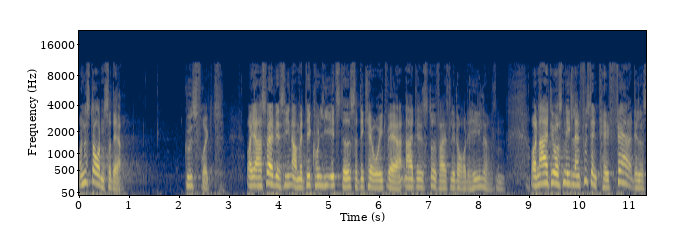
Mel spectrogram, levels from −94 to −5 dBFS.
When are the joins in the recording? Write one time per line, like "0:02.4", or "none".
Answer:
none

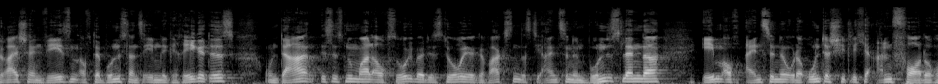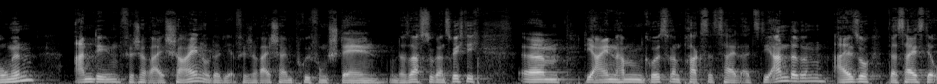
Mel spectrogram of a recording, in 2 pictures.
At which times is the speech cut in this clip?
0:17.7

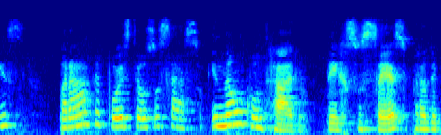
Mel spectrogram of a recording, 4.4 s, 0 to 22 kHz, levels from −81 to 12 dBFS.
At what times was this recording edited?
0:03.1

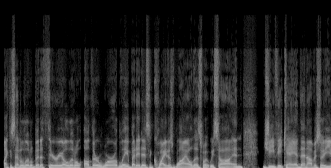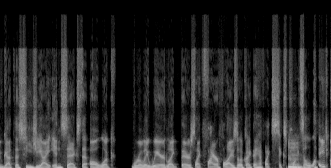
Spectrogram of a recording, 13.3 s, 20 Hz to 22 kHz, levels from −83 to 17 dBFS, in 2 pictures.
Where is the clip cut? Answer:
none

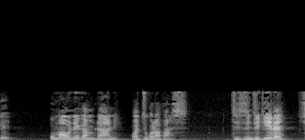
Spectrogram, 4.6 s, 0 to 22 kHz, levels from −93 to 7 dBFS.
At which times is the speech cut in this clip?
none

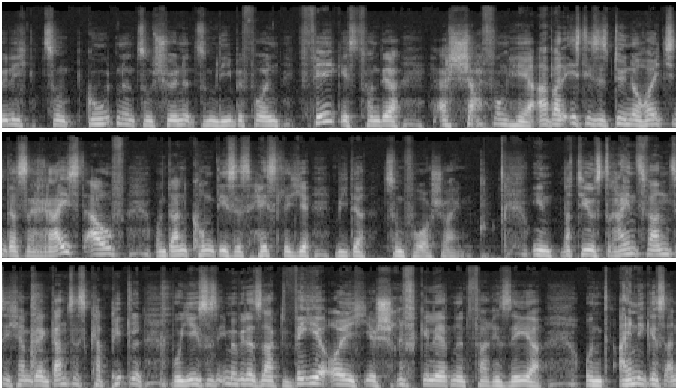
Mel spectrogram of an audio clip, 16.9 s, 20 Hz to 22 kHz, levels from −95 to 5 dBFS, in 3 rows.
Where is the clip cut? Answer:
0:10.0

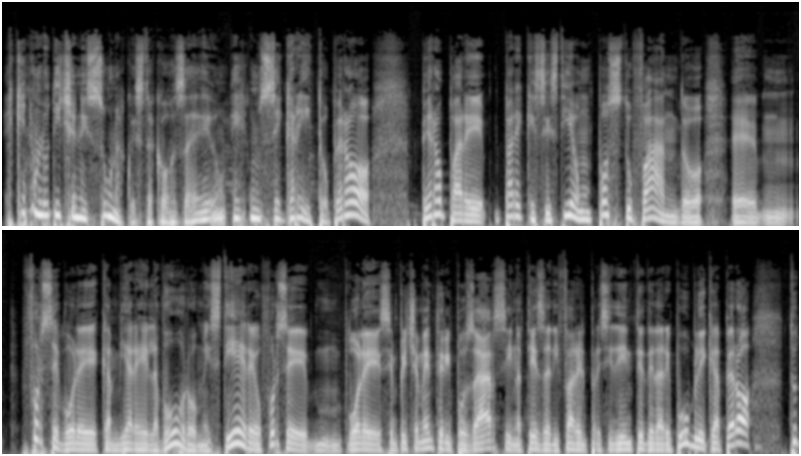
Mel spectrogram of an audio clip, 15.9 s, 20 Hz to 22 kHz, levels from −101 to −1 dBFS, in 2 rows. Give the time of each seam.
0:08.0

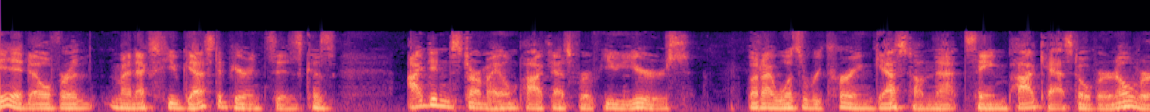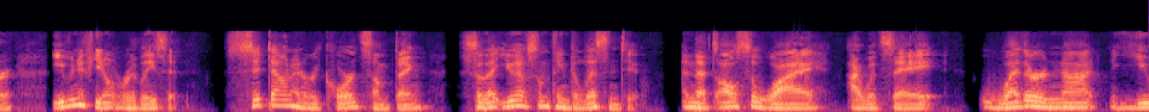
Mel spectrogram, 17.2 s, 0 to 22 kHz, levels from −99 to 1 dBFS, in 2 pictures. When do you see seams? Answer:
0:09.0
0:15.8

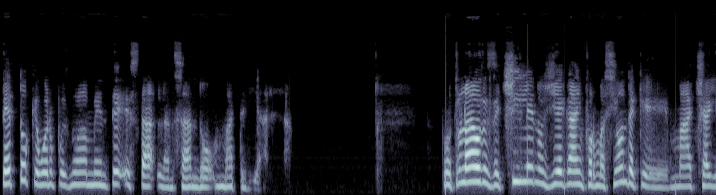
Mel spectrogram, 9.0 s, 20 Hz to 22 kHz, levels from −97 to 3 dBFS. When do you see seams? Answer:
0:05.3

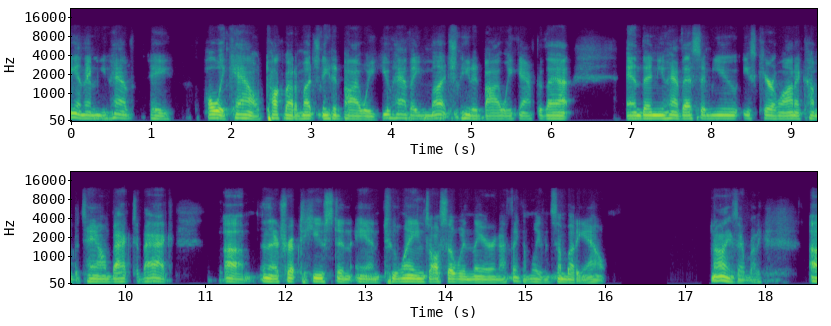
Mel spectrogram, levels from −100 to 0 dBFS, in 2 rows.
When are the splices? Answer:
none

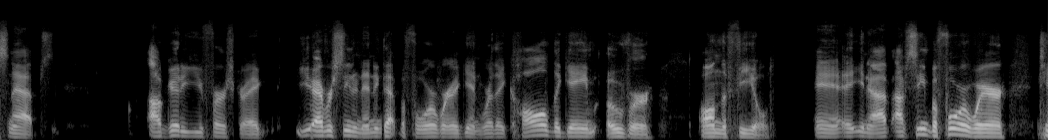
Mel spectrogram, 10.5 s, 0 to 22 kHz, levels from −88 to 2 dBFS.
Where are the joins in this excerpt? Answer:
0:03.8

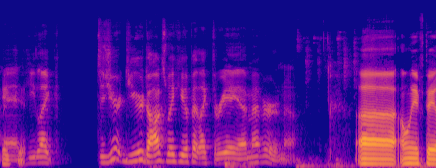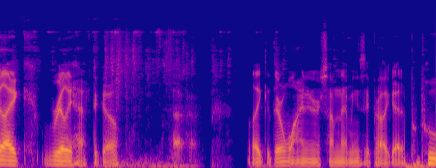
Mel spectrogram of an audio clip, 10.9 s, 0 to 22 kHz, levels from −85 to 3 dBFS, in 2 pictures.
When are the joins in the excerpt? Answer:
none

